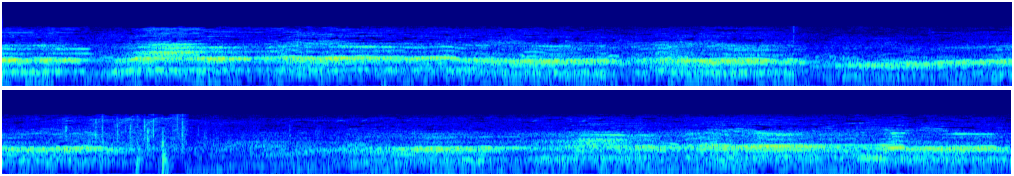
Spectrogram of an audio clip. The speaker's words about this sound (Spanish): está la hinchada … para abrir esta última media hora de programa. Desde algún inédito ahí grabado en cinta. Y ahí la banda en vivo acompañando a la, a la monada.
